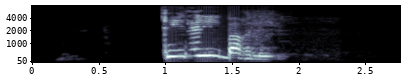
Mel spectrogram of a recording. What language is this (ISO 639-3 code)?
ara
